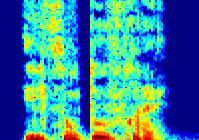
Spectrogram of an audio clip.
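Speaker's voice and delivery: put-on high, proud little boy; proud child. A narrator's reading. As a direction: show off your catch like a kid. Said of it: "très fier de ses deux prises". (enfant fier de sa prise)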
